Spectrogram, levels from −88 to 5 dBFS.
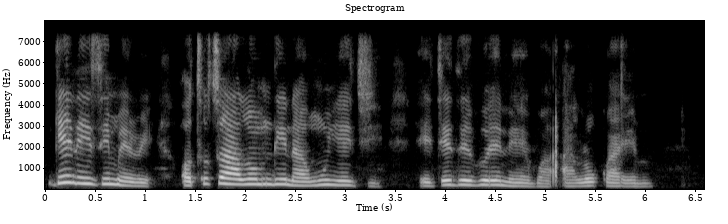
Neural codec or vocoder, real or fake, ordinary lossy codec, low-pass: vocoder, 22.05 kHz, 80 mel bands, HiFi-GAN; fake; none; 7.2 kHz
